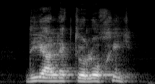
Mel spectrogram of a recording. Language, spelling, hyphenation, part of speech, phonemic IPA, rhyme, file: Dutch, dialectologie, di‧a‧lec‧to‧lo‧gie, noun, /di.aːˌlɛk.toː.loːˈɣi/, -i, Nl-dialectologie.ogg
- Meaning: dialectology (the study of dialects)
